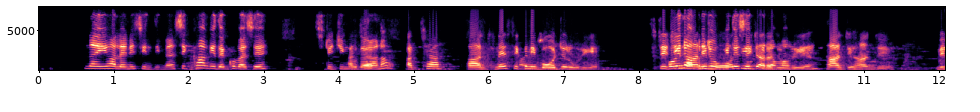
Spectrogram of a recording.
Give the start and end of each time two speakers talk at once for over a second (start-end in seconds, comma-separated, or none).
8.4-10.3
